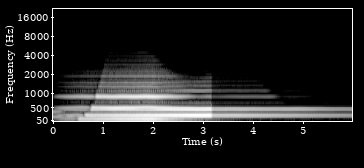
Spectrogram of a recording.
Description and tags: tubular system C2
This sample is part of the "K5005 multisample 11 tubular system" sample
pack. It is a multisample to import into your favorite sampler. It is a
tubular bell sound with quite some varying pitches. In the sample pack
there are 16 samples evenly spread across 5 octaves (C1 till C6). The
note in the sample name (C, E or G#) does not indicate the pitch of the
sound. The sound was created with the K5005 ensemble from the user
library of Reaktor. After that normalizing and fades were applied within Cubase SX.
bell, reaktor, experimental, tubular, multisample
